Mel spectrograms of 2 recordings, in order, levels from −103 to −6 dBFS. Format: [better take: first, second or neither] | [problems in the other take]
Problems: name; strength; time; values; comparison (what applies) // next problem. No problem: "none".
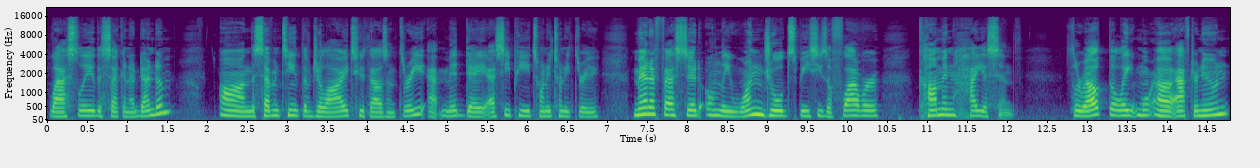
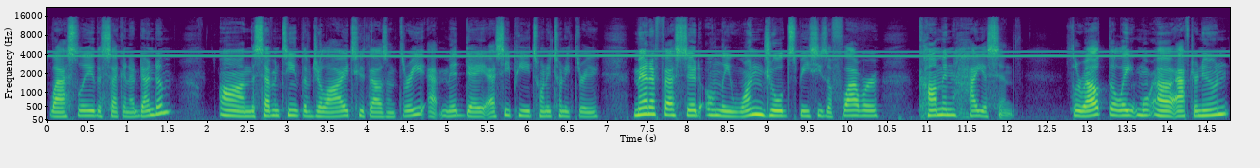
first | high-pitched whine; loud; throughout; 4 kHz, 10 dB below the speech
